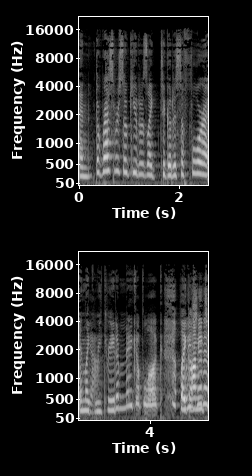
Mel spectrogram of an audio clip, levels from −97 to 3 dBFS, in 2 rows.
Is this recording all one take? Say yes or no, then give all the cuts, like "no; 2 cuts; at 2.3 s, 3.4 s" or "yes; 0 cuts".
yes; 0 cuts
